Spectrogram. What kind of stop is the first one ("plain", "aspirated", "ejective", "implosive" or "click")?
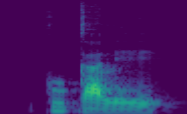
plain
